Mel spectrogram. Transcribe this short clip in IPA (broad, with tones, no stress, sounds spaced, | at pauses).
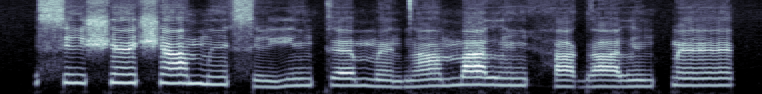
s i˦ ʃ ɛ̃˦ ʃ ã˦ m ĩ˧ s i˨ j ĩ˧ k ɛ˧ m ɛ̃˨ d ã˨˦ m a˦ l ĩ˧ h a˨ ɡ a˨ l ĩ˨ k͡p ɛ̃˧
